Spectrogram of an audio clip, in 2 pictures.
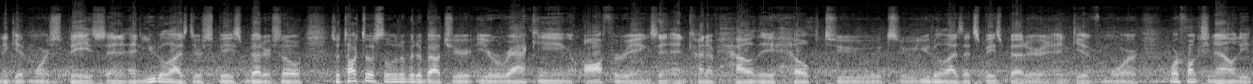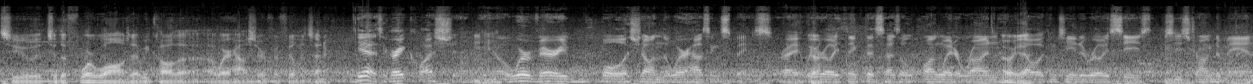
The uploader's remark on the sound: Hannibal Industries at MODEX 2022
